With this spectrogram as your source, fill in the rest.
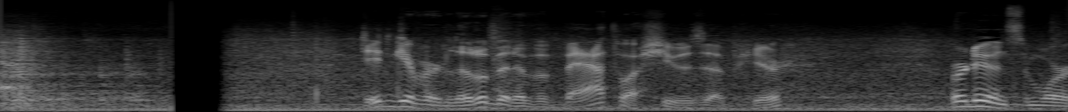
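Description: A tracked loader's engine whines and revs.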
